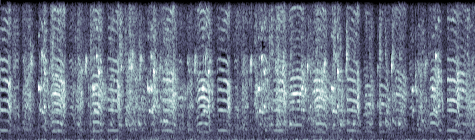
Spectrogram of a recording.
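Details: Loud, clear zebra finch calls: strings of nasal, toy-trumpet-like beeps from several birds, repeated rapidly and overlapping, with faint wing flutters.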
